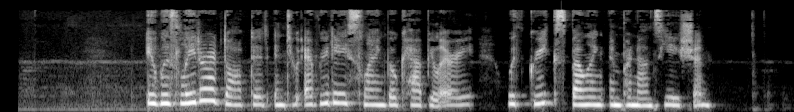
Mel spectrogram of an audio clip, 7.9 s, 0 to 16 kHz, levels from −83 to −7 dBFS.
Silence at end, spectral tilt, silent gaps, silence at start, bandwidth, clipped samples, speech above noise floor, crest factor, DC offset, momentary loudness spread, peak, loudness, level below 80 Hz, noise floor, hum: 0.8 s; -2.5 dB/octave; none; 1.45 s; 12 kHz; under 0.1%; 36 dB; 18 dB; under 0.1%; 10 LU; 0 dBFS; -16 LUFS; -62 dBFS; -52 dBFS; none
